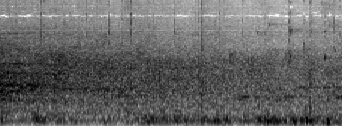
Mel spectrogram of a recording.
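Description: Badminton doubles rally on a wooden indoor court: short sharp racket strikes on the shuttlecock and players' footsteps thudding on the floor. A din of voices and hall noise is loudest at the start and eases off after about a second.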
